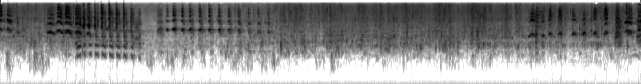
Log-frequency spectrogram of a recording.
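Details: A marching group of Andean flamingos calls in loud, rhythmic nasal honks, fast repeated pulses in bursts with quieter gaps between, many birds overlapping; faint trickling water behind.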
